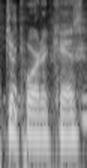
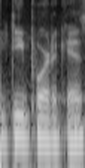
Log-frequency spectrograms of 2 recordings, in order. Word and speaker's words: Dporticus: Either way, it's usually the quick is Dporticus, but technically it'd be Dporticus.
